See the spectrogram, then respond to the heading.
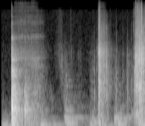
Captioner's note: cup sliding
